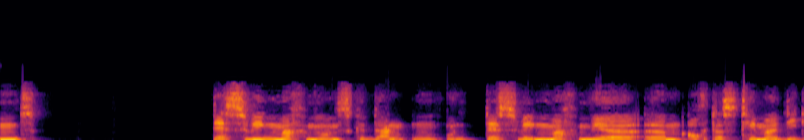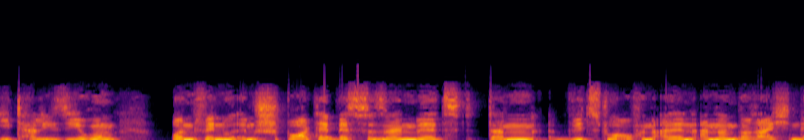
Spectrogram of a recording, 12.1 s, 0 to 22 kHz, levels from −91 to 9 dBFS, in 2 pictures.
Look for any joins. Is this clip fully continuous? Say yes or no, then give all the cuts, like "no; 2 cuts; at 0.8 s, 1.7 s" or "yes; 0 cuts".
yes; 0 cuts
